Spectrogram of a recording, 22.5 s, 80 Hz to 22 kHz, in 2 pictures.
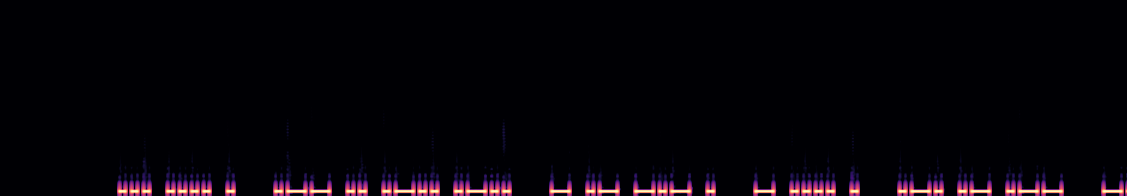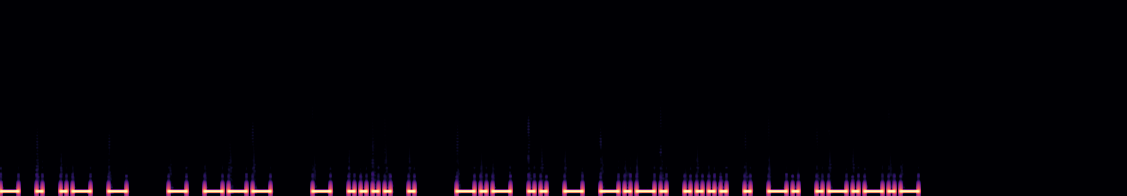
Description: Morse code, heard as a keyed tone, about 20 wpm, 700 Hz. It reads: SHE WILL TAKE THE RAW MEAT TO THE KITCHEN.
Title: Sentences from Top 1500 Words 20wpm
